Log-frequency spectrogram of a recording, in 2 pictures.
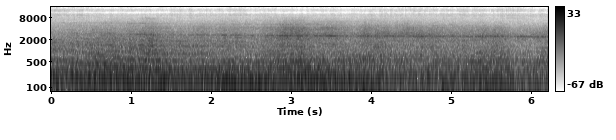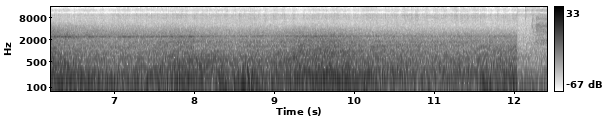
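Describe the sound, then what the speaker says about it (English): Airplanes fly overhead outdoors in a garden. A loud, broad engine roar is strongest at first and fades slowly, and a thin whine slides down through the passage. "Sorry about the planes going by."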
